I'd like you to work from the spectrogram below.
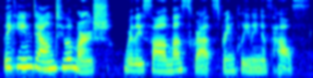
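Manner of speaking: ordinary delivery, nothing marked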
